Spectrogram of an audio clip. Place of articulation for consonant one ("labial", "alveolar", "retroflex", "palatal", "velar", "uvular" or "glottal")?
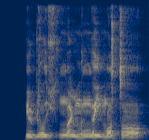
retroflex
